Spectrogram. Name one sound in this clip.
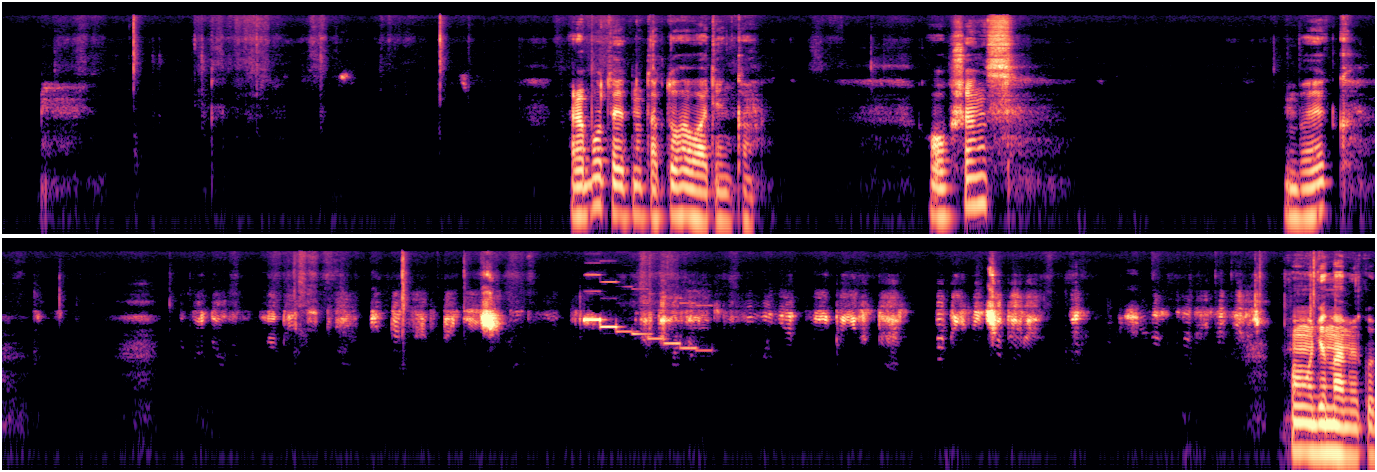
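Phone keys click softly as they are pressed.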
